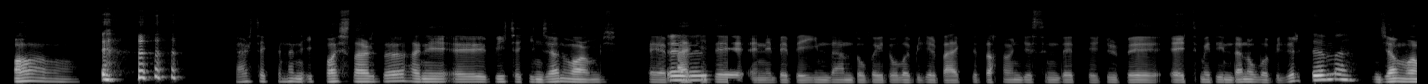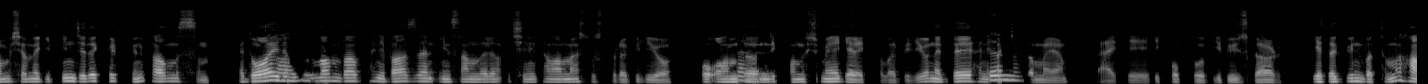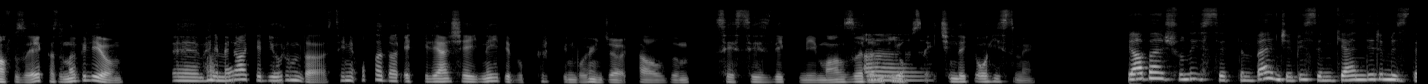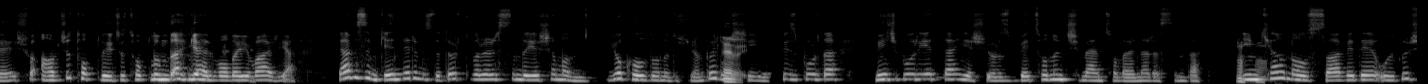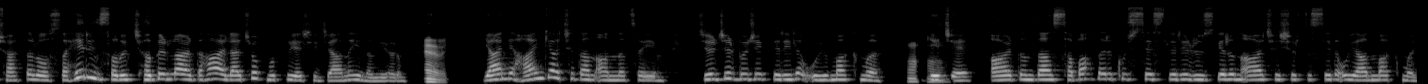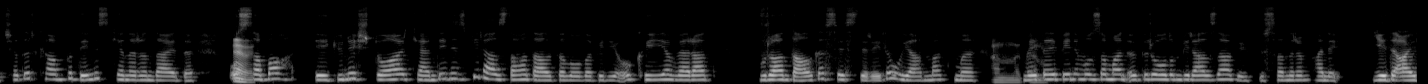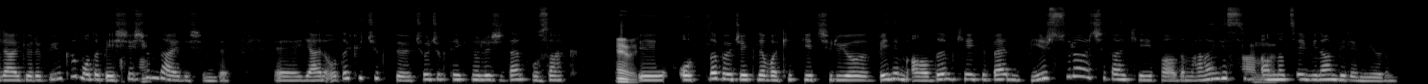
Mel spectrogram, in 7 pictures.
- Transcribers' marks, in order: chuckle; other background noise; laughing while speaking: "toplumdan gelme olayı var ya"; chuckle; tapping
- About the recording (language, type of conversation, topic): Turkish, podcast, Doğayla ilgili en unutamadığın anını anlatır mısın?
